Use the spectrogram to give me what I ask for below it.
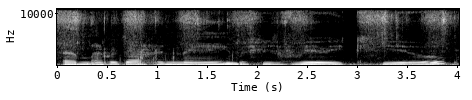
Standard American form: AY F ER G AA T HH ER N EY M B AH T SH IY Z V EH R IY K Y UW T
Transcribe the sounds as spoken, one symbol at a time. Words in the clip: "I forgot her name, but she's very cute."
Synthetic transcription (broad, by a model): AY F ER G AA T HH ER N EY M B AH T SH IY Z V EH R IY K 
